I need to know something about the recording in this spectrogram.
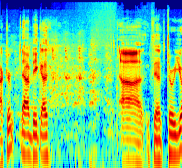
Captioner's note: laughter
